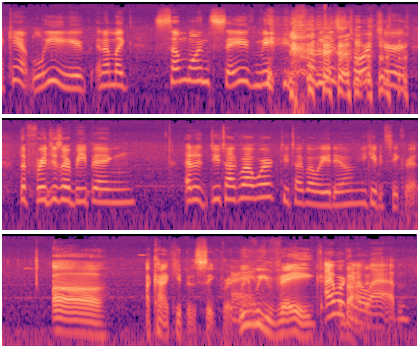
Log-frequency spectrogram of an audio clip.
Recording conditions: outdoors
